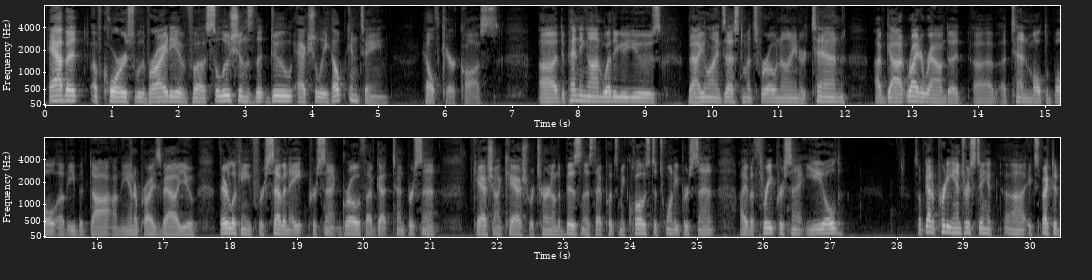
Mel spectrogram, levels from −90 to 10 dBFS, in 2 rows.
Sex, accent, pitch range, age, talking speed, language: male, American, 110-135 Hz, 40-59, 155 wpm, English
